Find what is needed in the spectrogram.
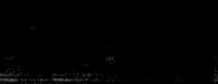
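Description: Brief, quiet speech from a man, mostly in the first second.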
